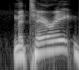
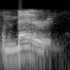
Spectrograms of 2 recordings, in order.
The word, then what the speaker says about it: Metairie: In just a little bit, but very pleased to have joining us here this morning, head golf professional at, I'm pronouncing this right, Metairie Golf Club outside New Orleans. Is that correct there? – It's not, but it's close enough. Metairie.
